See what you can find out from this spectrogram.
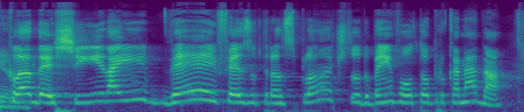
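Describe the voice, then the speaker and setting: Her pace is moderate. This woman's pitch rises and falls in an ordinary way. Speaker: hair transplant doctor. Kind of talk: podcast interview answer. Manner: friendly, warm.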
